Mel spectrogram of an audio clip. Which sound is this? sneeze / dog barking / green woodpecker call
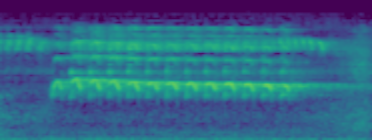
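green woodpecker call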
